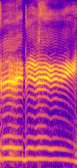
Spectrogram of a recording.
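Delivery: high-pitched, long drawn-out sound. Performing the voice the other speaker asked for: Dexter yelling Dee Dee. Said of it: "Dexter yelling "Dee Dee."".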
